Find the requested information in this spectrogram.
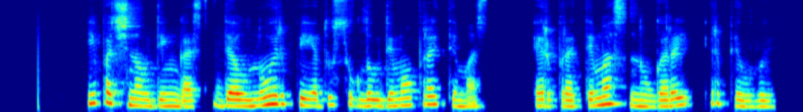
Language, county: Lithuanian, Utena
